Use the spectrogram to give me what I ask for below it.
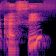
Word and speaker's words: Effie: So it's my first name, Effie, E-F-F-I-E, and then my last name, Cao, so it's spelled C-A-O.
